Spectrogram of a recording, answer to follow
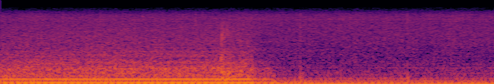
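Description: Low steady electrical hum with faint hiss on an old recording. The hum drops away a little past halfway, leaving weaker hum and hiss.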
